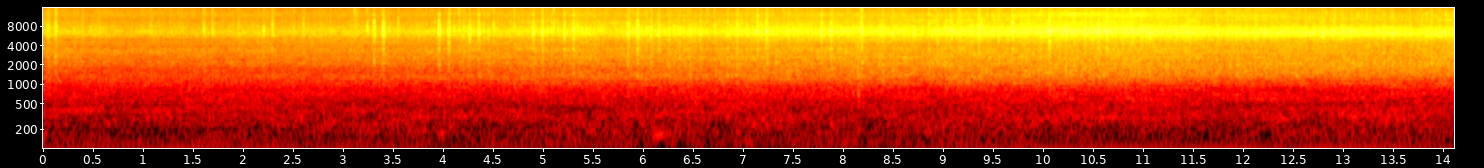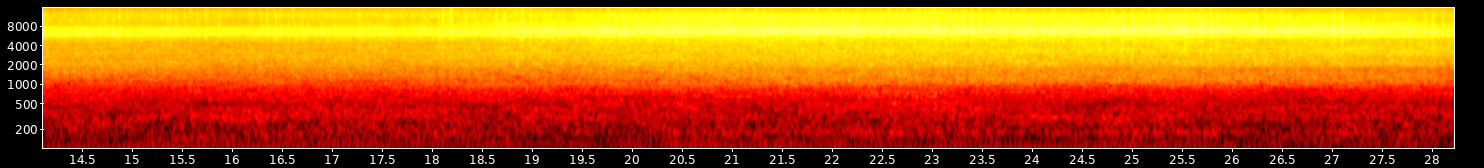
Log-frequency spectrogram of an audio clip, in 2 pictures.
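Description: N-scale model train running on its track: a steady high hiss of small wheels on the rails and the little motor, growing louder in the second half.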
